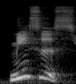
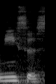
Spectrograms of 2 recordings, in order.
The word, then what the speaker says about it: Mises: Mises remix videos. Barricade Garage did a shout out to an artist named Mises, spelled like Jesus with an M.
